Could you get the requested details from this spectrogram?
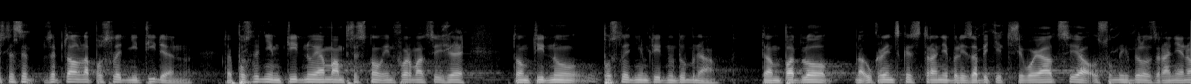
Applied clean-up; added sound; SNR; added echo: neural separator model SepFormer DNS4.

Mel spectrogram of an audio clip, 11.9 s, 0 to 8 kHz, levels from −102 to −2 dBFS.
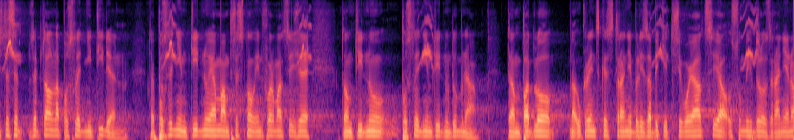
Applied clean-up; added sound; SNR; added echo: none; Bird vocalization, bird call, bird song; 20 dB; none.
